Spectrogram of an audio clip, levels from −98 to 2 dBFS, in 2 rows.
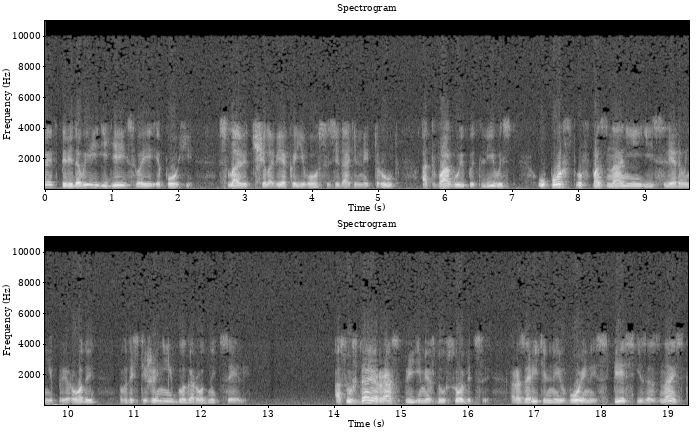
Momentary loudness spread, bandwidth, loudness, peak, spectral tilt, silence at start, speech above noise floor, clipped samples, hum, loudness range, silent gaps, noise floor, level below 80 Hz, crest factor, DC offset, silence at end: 10 LU; 10.5 kHz; -19 LUFS; 0 dBFS; -6.5 dB/octave; 0 s; 29 dB; under 0.1%; none; 3 LU; none; -47 dBFS; -48 dBFS; 18 dB; under 0.1%; 0 s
